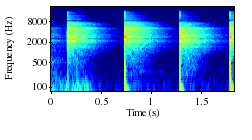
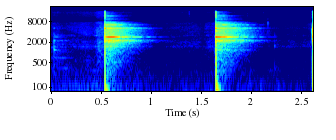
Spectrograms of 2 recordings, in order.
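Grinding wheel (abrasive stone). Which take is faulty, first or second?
first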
